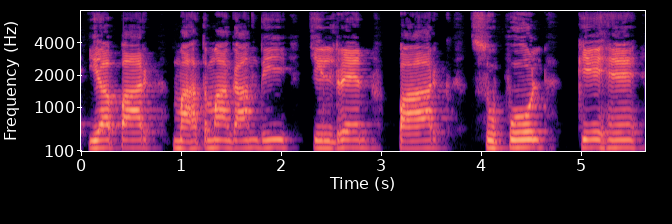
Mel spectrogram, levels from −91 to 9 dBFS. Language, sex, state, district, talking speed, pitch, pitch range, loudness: Hindi, male, Bihar, Supaul, 95 wpm, 160 Hz, 155-160 Hz, -15 LUFS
